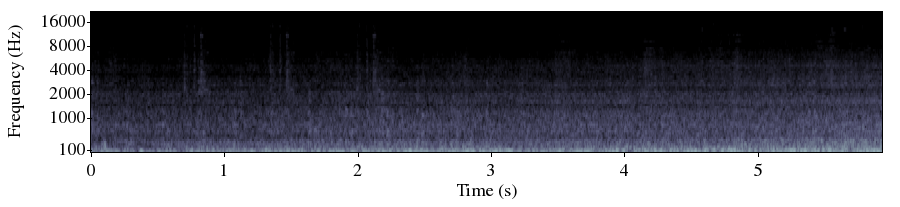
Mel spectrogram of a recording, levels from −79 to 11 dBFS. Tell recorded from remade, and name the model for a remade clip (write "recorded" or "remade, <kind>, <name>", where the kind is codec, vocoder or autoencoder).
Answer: recorded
